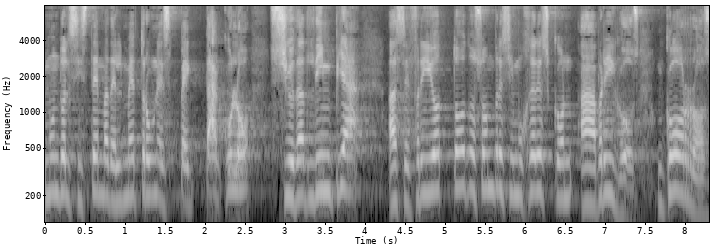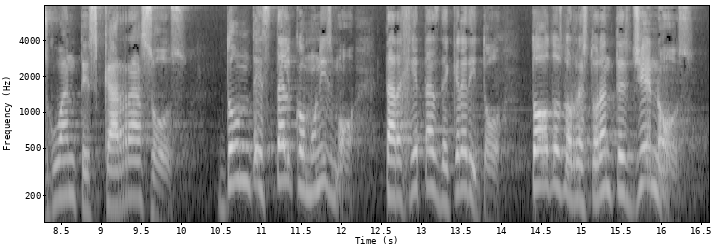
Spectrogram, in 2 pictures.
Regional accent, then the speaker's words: Mexico; Yo le dije, ¿sabes qué? Soy mexicano.

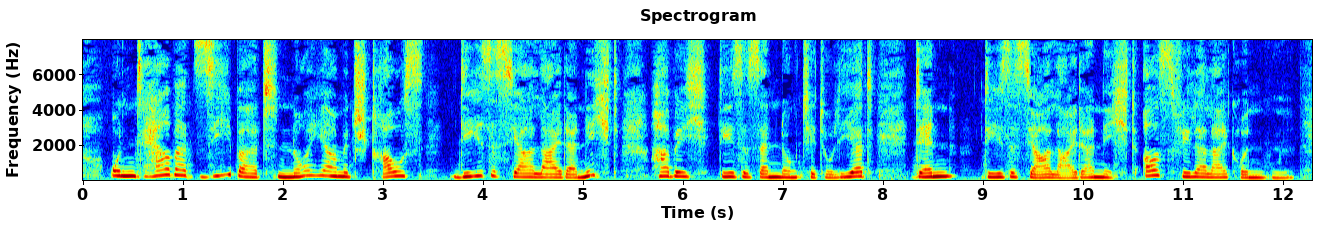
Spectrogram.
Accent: Wiesbaden, Hesse, Germany; in meiner Heimatstadt Wiesbaden

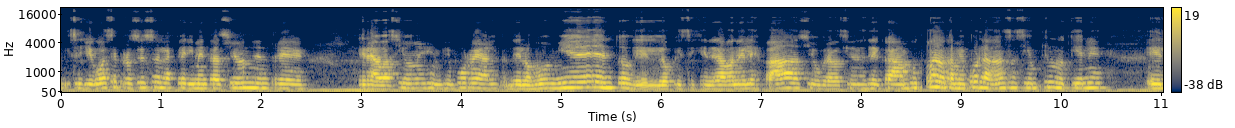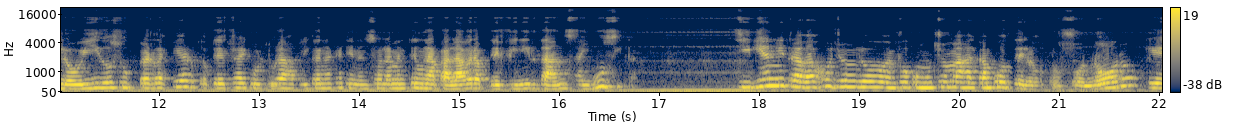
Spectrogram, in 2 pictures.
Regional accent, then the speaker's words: Chile; soy artista chilena en el mundo sonoro, conocida como

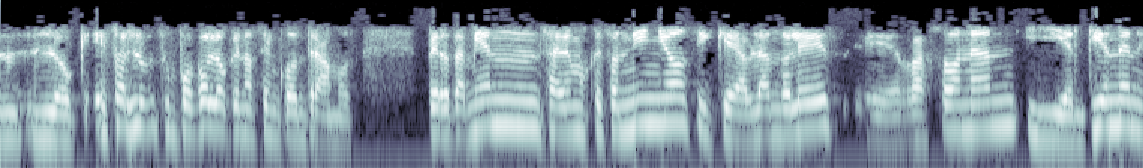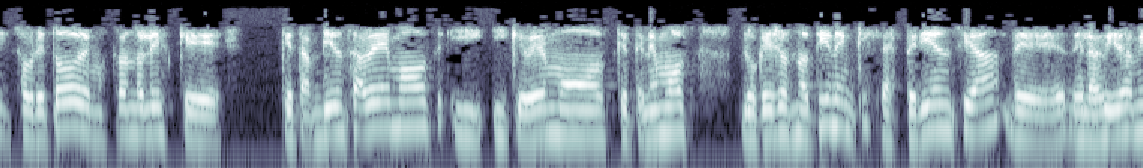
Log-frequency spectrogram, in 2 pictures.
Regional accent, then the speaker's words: Argentina; now in Spain; Soy argentina

